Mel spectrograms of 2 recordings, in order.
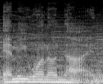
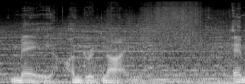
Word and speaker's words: Me 109: the Luwaffa personnel who pronounced it May 109. ME 109 was the contemporary English interpretation of the designation.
